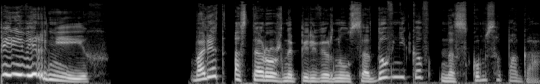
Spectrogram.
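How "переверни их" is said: cross, imperious, angry, commanding. The queen turns away from the king and orders the Knave, angry order. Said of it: "сердито отвернулась от него и приказала".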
